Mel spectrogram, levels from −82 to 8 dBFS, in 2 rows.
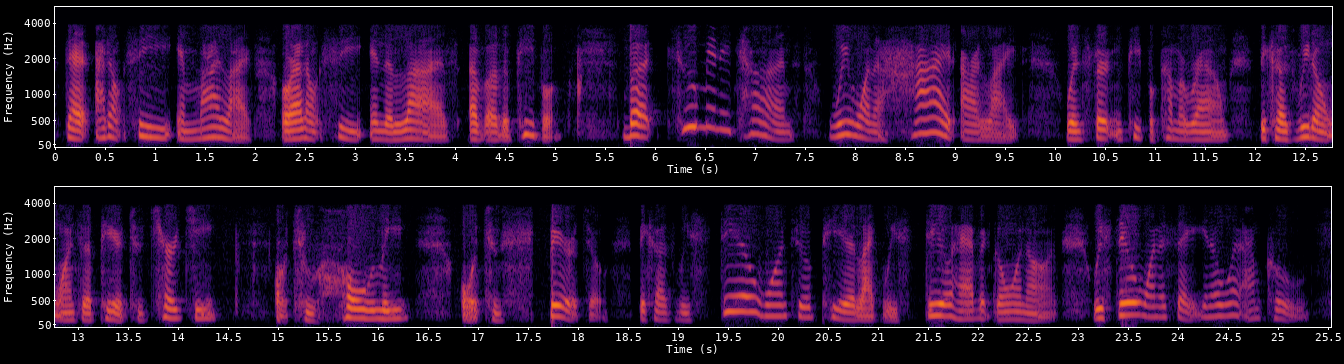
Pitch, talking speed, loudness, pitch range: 180 Hz, 160 wpm, -30 LUFS, 155-225 Hz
